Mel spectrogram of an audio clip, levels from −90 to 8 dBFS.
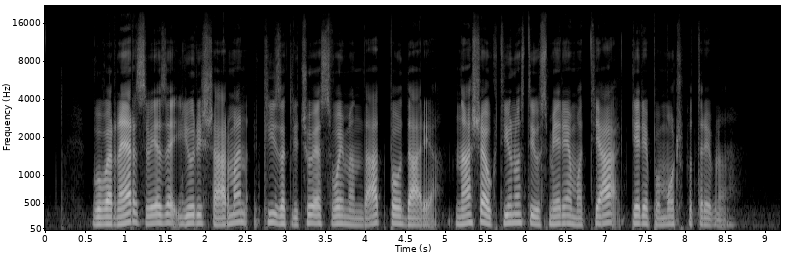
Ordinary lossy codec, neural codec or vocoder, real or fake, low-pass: none; vocoder, 44.1 kHz, 128 mel bands every 256 samples, BigVGAN v2; fake; 19.8 kHz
